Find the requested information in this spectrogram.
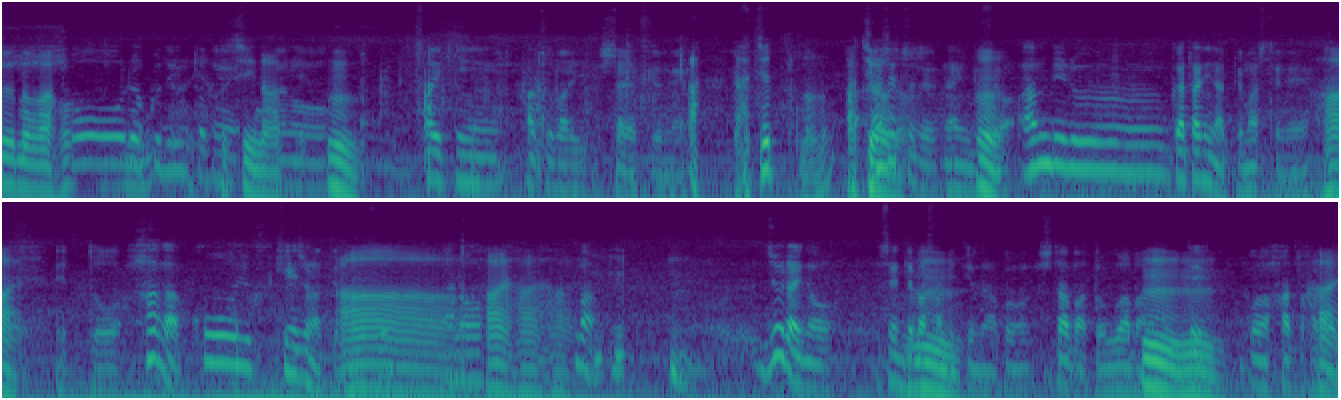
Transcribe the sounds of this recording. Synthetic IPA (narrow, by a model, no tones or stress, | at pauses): noɡaɕoːɾʲo̞kɯ̟d̪e̞jiɯt̪oneɕiːnaanõ | saikʲĩɰ̃hat͡sɨbaiɕi̥t̪ajat͡sɨjonea | ɾat͡ɕet̪ːonanoaɾad͡ʑet̪ːod͡ʑanaĩnd̪sɨɨjo̞ʔãmbʲiɾɯ̟ɡat̪aɲ̟inat̪ːe̞maɕi̥t̪e̞ne̞haie̞t̪ːo̞haɡakʰo̞ːjɯ̟ːkʰake̞ːʑo̞ːnat̪eɾnaaano̞haiɦaihama | d͡ʑɨːɾaino̞ | sent̪e̞basamʲit̪ːeiɯ̟noako̞no̞ɕi̥t̪abat̪o̞ɯ̟abaeko̞no̞hat̪oha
